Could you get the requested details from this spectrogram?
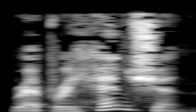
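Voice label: "reprehension", British English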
